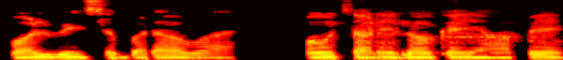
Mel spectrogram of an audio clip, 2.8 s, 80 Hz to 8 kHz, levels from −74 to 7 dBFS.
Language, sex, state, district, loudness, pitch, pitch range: Hindi, male, Bihar, Saharsa, -17 LUFS, 115 Hz, 110-115 Hz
